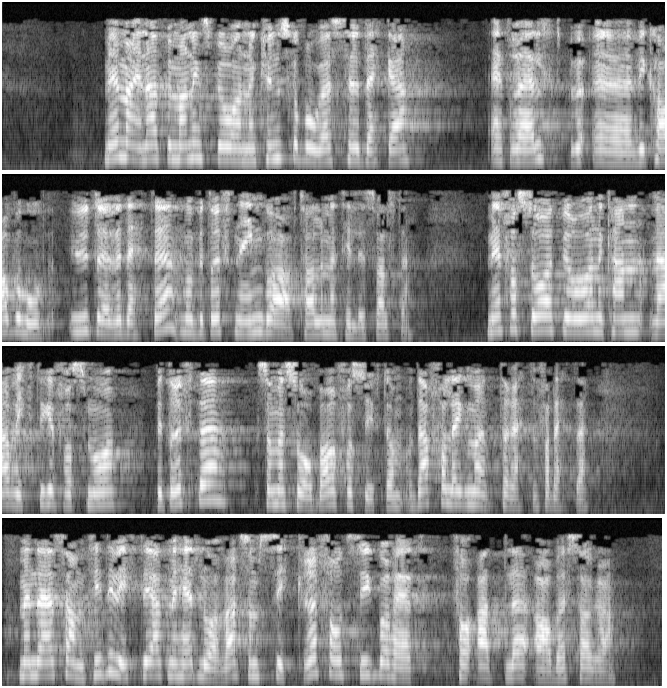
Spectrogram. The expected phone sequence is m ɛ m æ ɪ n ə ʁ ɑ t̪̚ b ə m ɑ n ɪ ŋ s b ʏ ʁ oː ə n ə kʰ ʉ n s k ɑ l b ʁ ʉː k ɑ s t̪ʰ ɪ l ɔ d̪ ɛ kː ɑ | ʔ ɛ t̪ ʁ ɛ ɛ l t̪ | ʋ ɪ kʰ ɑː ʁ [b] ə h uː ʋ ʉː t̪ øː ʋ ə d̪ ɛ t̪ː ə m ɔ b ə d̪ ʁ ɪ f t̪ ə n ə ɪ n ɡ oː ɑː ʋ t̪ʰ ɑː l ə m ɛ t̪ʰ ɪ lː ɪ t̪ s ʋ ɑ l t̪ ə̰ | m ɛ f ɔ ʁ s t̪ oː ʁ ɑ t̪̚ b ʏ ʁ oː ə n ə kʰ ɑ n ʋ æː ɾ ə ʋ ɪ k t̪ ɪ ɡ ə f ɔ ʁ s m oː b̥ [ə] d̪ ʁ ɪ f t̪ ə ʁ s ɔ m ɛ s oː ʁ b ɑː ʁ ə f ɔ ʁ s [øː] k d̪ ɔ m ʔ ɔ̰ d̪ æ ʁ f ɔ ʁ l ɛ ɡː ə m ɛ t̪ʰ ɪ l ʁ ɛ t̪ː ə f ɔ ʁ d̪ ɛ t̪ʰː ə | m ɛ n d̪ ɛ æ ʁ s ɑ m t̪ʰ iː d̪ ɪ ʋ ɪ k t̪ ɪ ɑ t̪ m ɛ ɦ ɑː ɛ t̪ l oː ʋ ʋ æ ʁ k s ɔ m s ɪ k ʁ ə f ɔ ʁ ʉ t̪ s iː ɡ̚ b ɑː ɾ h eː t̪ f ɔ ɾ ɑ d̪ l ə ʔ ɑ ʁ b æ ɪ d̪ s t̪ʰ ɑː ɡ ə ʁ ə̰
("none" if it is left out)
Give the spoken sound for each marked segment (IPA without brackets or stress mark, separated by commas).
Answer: b, ə, yː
